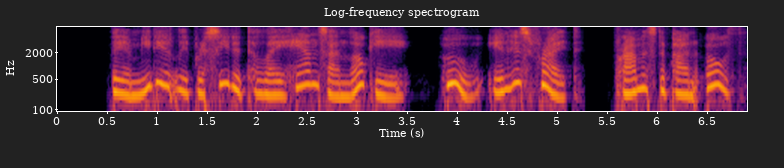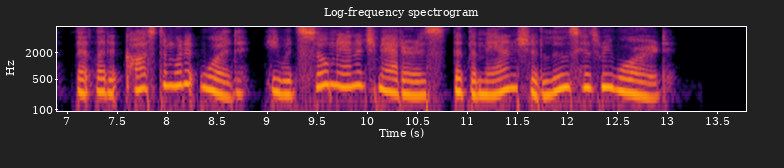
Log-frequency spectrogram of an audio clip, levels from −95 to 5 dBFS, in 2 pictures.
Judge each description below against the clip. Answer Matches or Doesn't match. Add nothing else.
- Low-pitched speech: Doesn't match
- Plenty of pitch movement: Matches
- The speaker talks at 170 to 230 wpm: Doesn't match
